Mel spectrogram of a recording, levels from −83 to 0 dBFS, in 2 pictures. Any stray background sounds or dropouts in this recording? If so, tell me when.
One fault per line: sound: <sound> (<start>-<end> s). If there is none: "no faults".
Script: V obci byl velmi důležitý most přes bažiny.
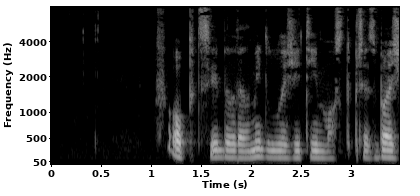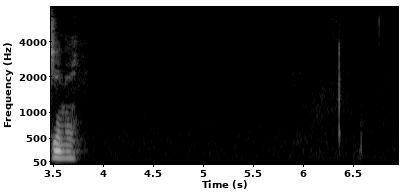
no faults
